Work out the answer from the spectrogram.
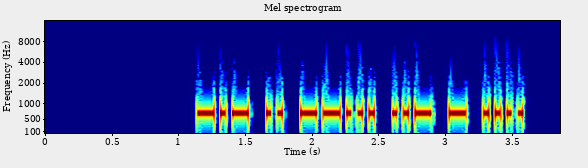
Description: Morse code, heard as a keyed tone, about 28 wpm, 700 Hz. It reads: KI7UTH
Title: USA Call Signs - 6 Characters - 6x Character Spacing - 28wpm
